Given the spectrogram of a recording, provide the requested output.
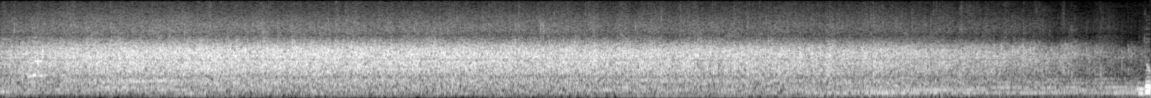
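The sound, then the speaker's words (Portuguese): A large crowd claps steadily and loudly for the Lord for over ten seconds, a dense wash of applause that tapers slightly toward the end, with no one speaking over it. “Você pode dar um aplauso ao Senhor?”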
